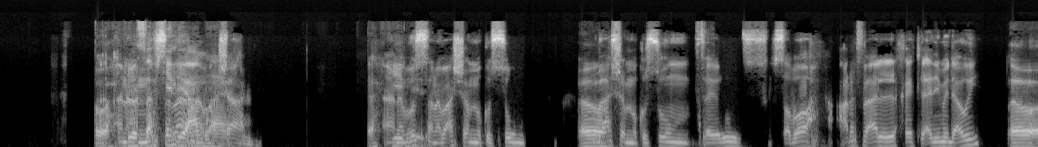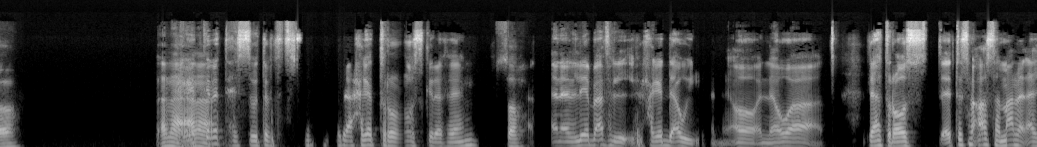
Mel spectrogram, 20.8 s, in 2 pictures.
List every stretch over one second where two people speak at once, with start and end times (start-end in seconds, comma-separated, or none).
1.2-2.4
